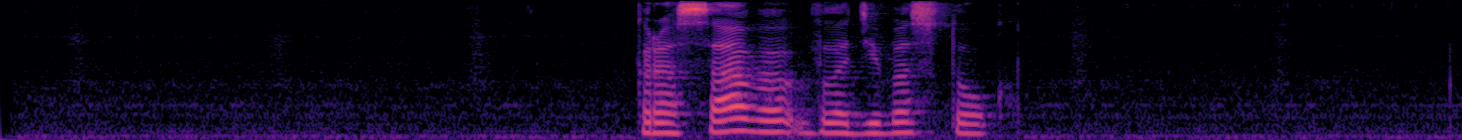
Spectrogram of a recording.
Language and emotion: Russian, neutral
